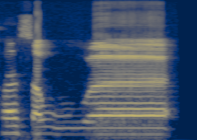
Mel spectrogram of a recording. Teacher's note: فسوی، واو کے اوپر کھڑی زبر ہے، ایک الف کے برابر کھینچ کر پڑھیں گے، وقف کی صورت میں بھی ایک الف کے برابر ہی کھینچ کر وقف کریں گے۔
